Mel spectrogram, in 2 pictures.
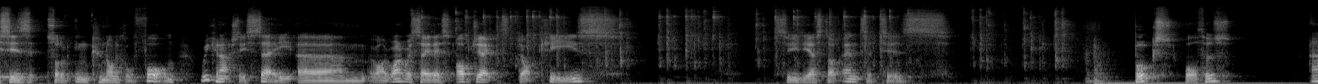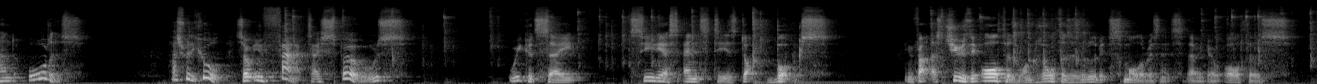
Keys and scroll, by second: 3.7-10.2 typing, 10.5 Return, 15.7-17.5 typing, 17.5 Page_Up, 18.0 Page_Up, 18.5-20.5 typing, 20.6 Return, 22.5 ctrl+l, 22.9 Page_Up, 23.2-23.8 typing, 25.0-26.2 typing, 26.2 Return.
